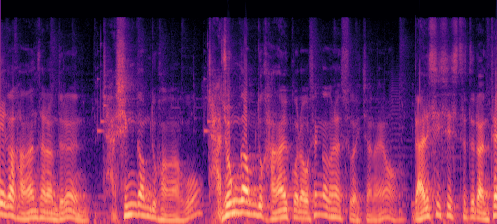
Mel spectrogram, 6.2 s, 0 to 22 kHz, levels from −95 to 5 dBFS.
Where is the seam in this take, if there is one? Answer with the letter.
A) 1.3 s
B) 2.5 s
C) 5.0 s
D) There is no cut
C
